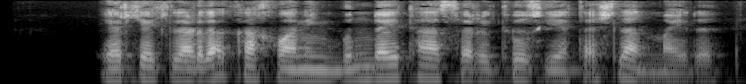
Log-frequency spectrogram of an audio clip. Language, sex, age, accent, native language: Uzbek, male, 18-24, Xorazm, Uzbek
